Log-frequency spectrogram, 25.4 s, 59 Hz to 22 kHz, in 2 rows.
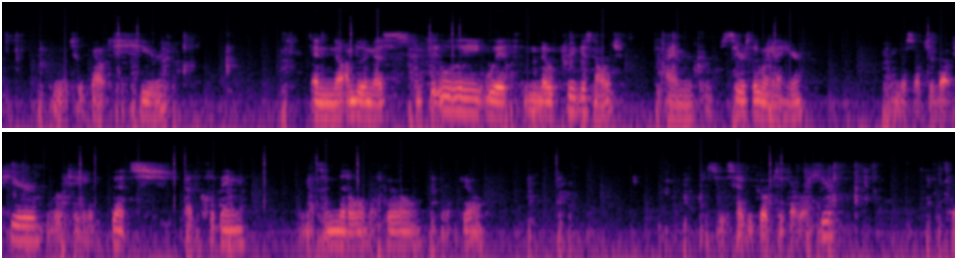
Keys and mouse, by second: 0.8 click, 2.7 a, 3.2 c, 5.3-7.0 right drag, 6.6 ctrl+z, 12.0 r, 14.2-18.4 drag, 20.6 g, 22.2 click, 24.3 ctrl+r.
